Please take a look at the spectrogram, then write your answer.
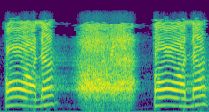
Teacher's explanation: لام پر جو زبر ہے زبر کو ادا کرتے وقت منہ اور آواز دونوں کھولیں گے اور بغیر کھینچے بغیر جھٹکا دیے ادا کریں گے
